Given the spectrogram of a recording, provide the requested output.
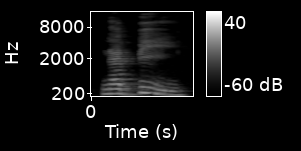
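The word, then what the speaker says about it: نبي: is super heavy because it's made up of a consonant long vowel consonant so this is where my stress lies listen samir which means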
